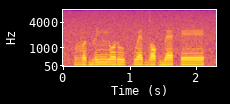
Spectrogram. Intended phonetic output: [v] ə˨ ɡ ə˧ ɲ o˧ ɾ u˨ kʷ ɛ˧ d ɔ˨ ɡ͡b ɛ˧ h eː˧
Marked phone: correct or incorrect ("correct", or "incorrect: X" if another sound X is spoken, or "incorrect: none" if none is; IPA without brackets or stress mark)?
correct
